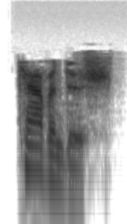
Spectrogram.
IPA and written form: 'kævəndɪʃ (Cavendish)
